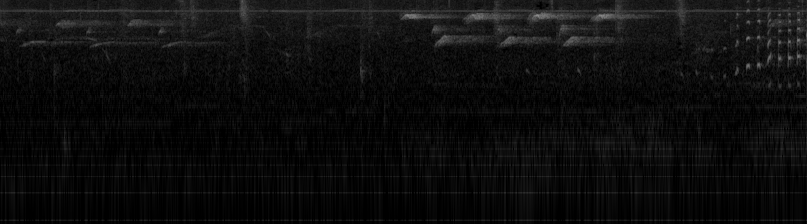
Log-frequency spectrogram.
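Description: High, short whistled bird notes come in two brief runs. About five and a half seconds in, a rapid, loud trill starts, the whinnying trill typical of little grebes.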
